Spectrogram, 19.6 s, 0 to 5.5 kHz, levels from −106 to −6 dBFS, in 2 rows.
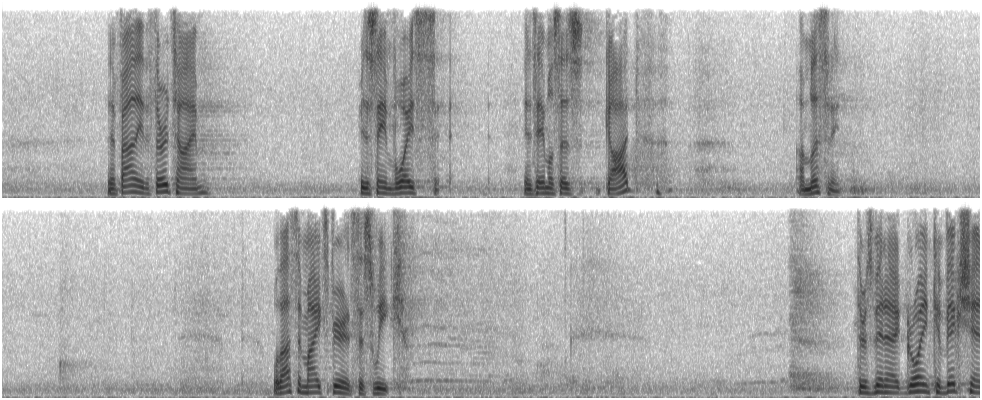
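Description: No technical faults are audible.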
